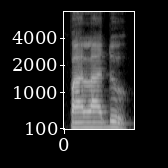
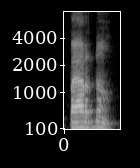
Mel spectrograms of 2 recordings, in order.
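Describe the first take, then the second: First: It has an l sound and three syllables. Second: It has an r sound and two syllables.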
